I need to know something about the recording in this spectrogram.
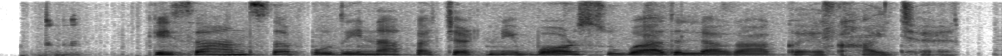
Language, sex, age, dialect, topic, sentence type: Maithili, female, 25-30, Bajjika, agriculture, statement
